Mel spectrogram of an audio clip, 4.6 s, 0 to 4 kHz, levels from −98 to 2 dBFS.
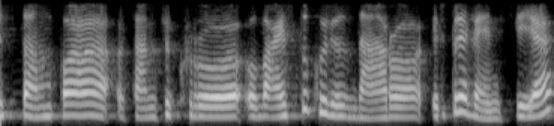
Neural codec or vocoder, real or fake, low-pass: none; real; 3.6 kHz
